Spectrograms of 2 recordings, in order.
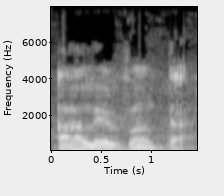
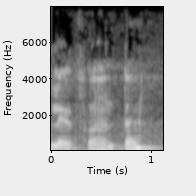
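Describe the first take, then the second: First: It uses a popular, nonstandard pronunciation. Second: It uses the standard pronunciation. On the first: "alguns dizem" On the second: "em vez de"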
